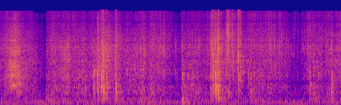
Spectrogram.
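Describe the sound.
Elegant packaging crinkles and crackles as it is unwrapped, with continuous rustling and crumpling that swells in several louder bursts, heard alone without talk.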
